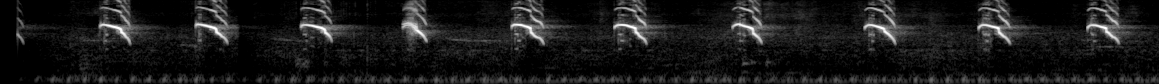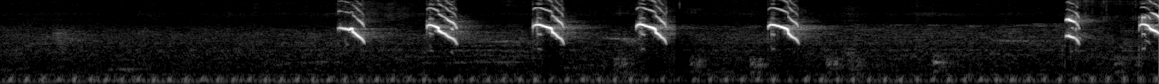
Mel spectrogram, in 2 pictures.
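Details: Baby chicks peeping: high, sharply down-slurred chirps repeated about twice a second in steady runs, one short break midway, over a constant low mechanical hum.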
